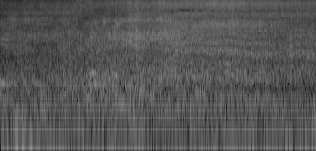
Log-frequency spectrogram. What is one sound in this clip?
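A small electric cart drives past close by.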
